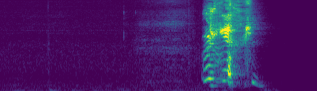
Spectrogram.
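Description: A single sharp, explosive sneeze after a quiet intake of breath; an ordinary sneeze.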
